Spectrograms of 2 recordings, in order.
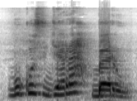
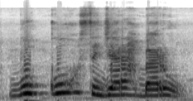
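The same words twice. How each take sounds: First: The pause comes after the word sejarah. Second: The pause comes after the word buku. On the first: It is a new book about history. "kalimat kedua tadi bermakna bahwa buku baru mengenai sejarah" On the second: It is a book about new history. "Pada kalimat pertama itu bermakna bahwa e, ada buku mengenai sejarah baru"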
